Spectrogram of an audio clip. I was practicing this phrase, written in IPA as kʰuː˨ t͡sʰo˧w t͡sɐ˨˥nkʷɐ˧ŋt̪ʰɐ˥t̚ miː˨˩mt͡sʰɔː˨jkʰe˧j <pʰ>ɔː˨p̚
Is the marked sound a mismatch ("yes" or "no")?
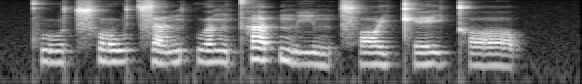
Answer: yes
